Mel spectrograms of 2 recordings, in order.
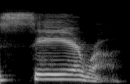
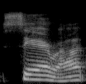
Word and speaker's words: Sarah: for example in that most of the words in english where the h at the end is silent are actually words that come from hebrew like the name sarah write the name sarah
